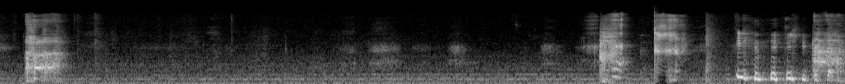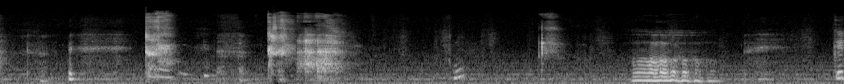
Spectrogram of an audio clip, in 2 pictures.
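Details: A young child makes a series of short, forced cough-like bursts, imitating their father's cough.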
